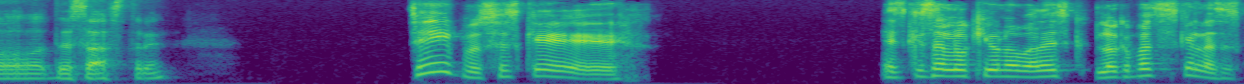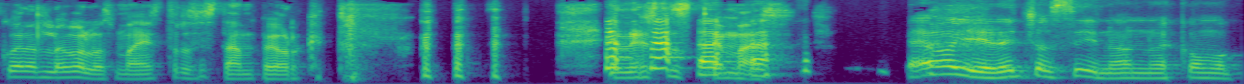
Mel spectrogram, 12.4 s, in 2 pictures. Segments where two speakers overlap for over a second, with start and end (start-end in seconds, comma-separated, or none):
none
